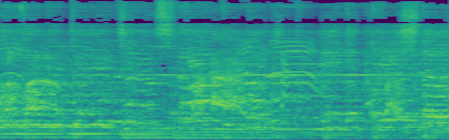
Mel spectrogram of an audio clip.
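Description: Parade music playing over a float's loudspeakers, with crowd voices and children shouting over it.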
